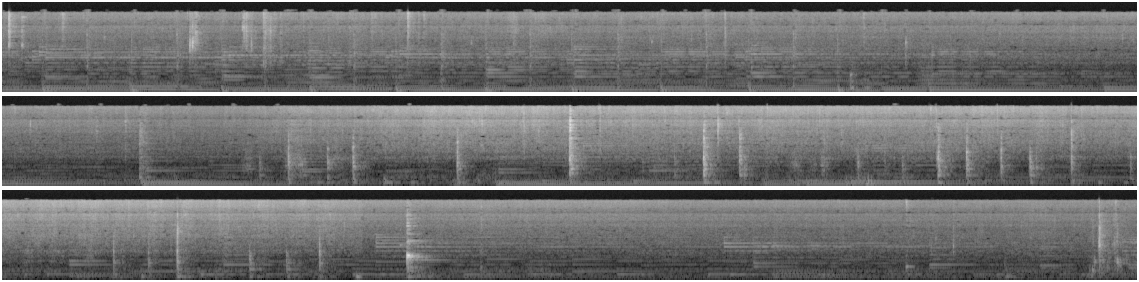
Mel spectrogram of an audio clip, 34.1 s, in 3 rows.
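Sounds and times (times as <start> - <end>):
onion sizzling in oil: 0.0 - 34.0
wooden spoon scraping a pan: 13.6 - 26.2.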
